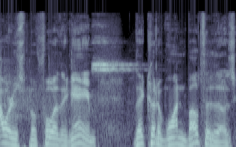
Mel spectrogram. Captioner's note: referee blows whistle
